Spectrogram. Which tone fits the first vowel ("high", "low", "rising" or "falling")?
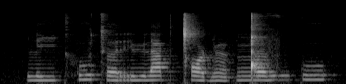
low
